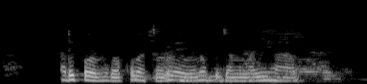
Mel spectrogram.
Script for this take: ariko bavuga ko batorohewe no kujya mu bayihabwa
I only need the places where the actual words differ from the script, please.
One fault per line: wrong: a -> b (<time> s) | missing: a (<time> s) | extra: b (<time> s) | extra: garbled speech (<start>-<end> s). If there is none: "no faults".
no faults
